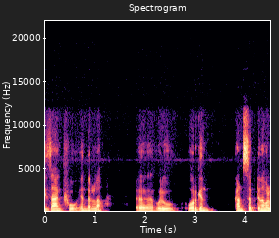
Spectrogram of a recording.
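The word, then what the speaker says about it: 脏: ശരീരത്തിൽ പെരികാർഡിയത്തെ ഒഴിവാക്കിയിട്ടാണ് ഈ സാങ്ഫു എന്നുള്ള ഒരു ഓർഗൻ കൺസെപ്റ്റ് നമ്മൾ പറയാറുള്ളത് അതിൽ സാങ് എന്നുള്ളതിന്റെ ഉച്ചാരണം ടി കൂടെ ഉൾക്കൊള്ളുന്ന ഒന്നാണ് യഥാർത്ഥത്തിൽ ഭാഷാപരമായിട്ട് അതിൻറെ മീനിങ്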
